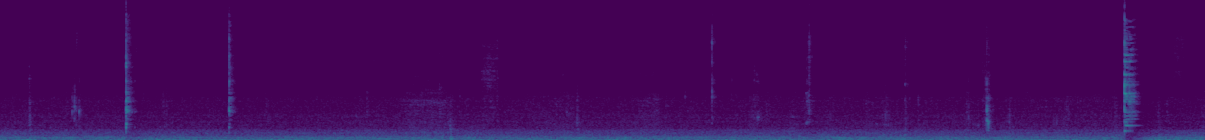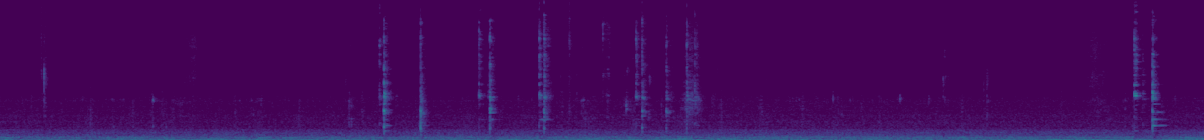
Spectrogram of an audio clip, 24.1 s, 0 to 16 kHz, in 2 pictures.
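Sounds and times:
steady low hum: 0.0 - 24.0
metal fork clinking on bowls: 18.3 - 19.0, 23.4 - 23.8.

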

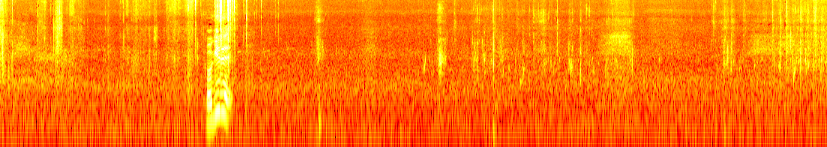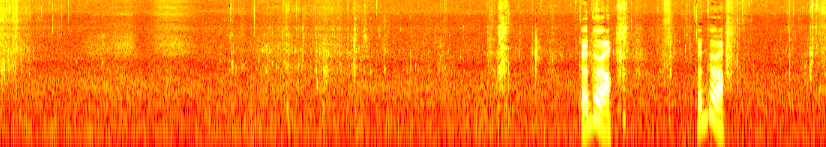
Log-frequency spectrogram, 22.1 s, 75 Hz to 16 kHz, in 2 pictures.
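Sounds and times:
dog splashing in water: 9.5 - 11.6.

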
